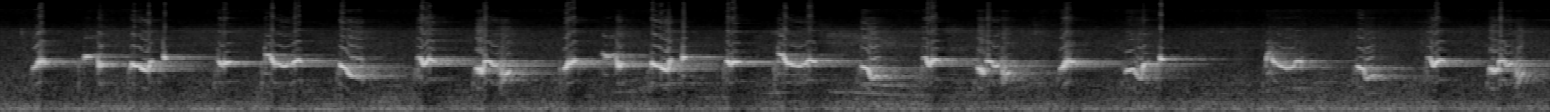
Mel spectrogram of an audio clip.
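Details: Yellow-vented bulbul (trucukan) singing vigorously at night in Indonesia, a long 'ropel' song of quick chattering whistles that slur down and hook up, running almost without pause apart from one short gap.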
